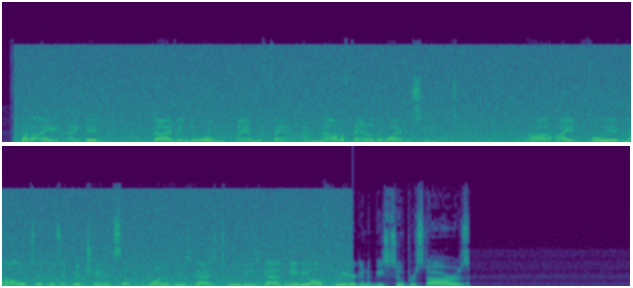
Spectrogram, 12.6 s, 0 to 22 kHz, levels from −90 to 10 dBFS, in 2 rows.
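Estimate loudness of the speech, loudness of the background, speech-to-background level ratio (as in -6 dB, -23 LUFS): -27.5 LUFS, -30.5 LUFS, 3.0 dB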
